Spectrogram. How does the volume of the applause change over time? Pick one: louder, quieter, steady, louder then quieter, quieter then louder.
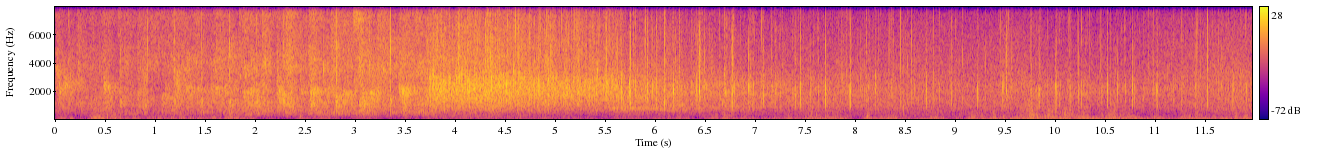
louder then quieter.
